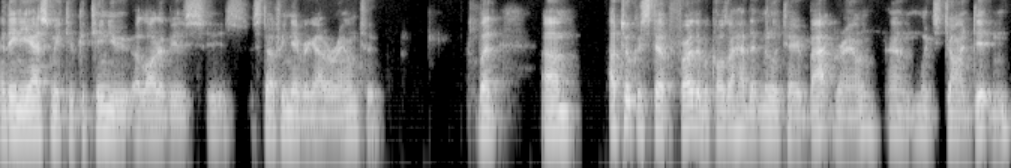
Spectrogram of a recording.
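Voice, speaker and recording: A man with an American accent at a moderate pace, fairly even intonation, quiet background. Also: medium pitch for a man. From US South, northeast Alabama (Appalachian). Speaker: former Marine and battlefield historian. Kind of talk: podcast interview. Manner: hesitant, many fillers.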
